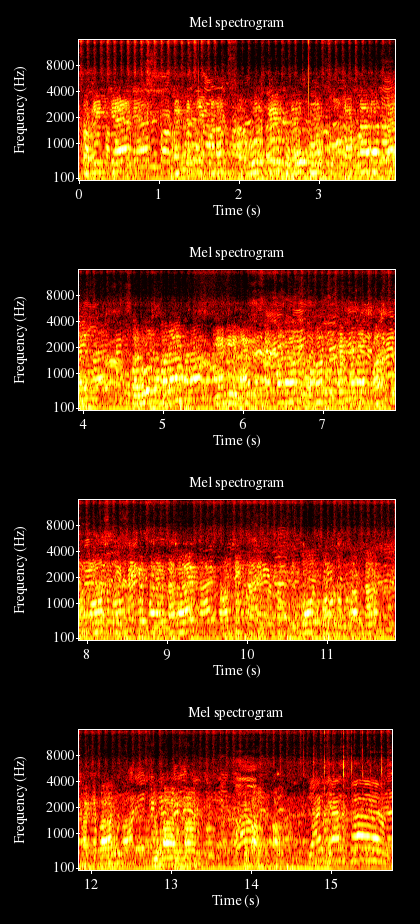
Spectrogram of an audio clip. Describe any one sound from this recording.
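A man speaks forcefully into a microphone, heard through a loudspeaker.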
